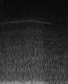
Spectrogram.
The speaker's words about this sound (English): Oh, there's a car coming. I'm going to wait for it.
